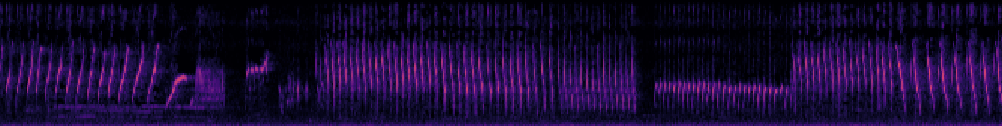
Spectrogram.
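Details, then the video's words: Lively singing canary for teaching others to sing: nearly continuous high rolling trills and buzzy rolls broken by brief gaps, with fast sweeping notes at the start and end. "Kenari gacor cocok untuk masteran"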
